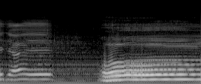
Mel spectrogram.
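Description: A voice chanting a mantra in long held notes, breaking off about half a second in and starting a new sustained note at the one-second mark, over a steady low hum.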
